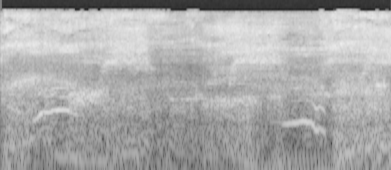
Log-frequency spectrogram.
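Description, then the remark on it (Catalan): Loud, rough snoring by a family member in two long, rasping breaths, each carrying a brief whistling rise in pitch, over a steady noisy rumble. “Atenció, un familiar roncant molt fort.”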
